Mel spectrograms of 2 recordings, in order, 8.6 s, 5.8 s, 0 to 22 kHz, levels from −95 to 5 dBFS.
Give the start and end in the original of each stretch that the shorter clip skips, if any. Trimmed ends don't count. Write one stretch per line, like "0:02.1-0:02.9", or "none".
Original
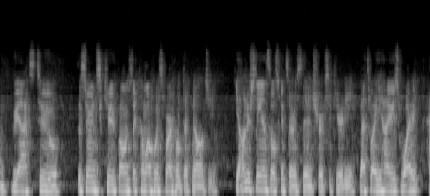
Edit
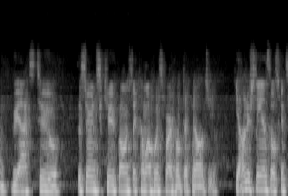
none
